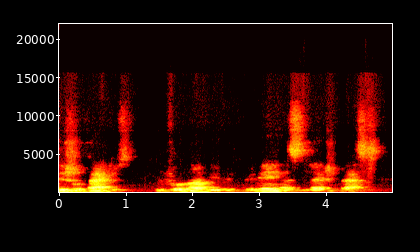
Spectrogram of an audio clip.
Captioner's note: faintly speaking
